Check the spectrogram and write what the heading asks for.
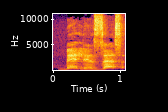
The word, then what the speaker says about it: Belizas: Belizas, como pueden ver, tiene la Z se pronuncia de otra manera en lituano.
